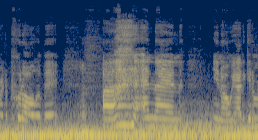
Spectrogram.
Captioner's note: laughs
